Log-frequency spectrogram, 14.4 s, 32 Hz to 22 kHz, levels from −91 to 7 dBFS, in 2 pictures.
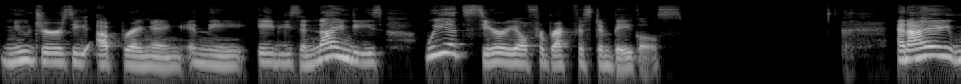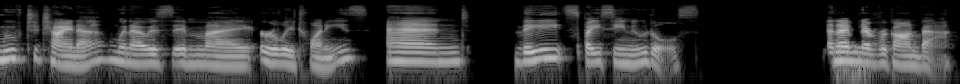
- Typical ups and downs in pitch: Yes, average, 4.3 semitones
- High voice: No, medium, 175 Hz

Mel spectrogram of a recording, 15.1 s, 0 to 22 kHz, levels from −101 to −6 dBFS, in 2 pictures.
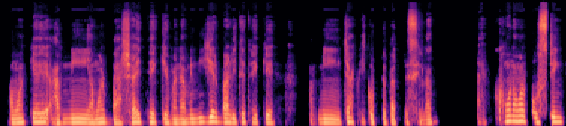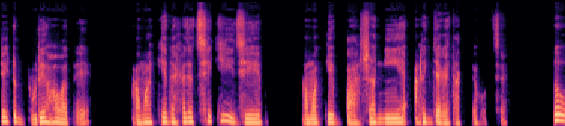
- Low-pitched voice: Yes, low, 130 Hz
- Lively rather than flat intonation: No, narrow, 2.5 semitones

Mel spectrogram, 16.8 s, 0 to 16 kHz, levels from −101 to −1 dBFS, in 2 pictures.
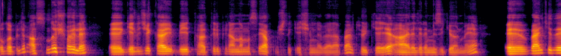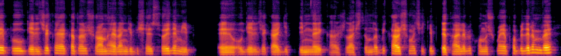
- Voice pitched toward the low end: Yes, low, 110 Hz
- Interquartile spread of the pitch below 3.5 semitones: No, average, 4.3 semitones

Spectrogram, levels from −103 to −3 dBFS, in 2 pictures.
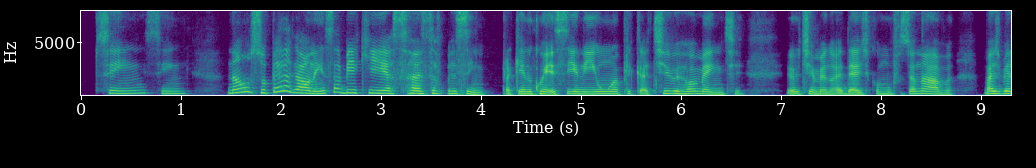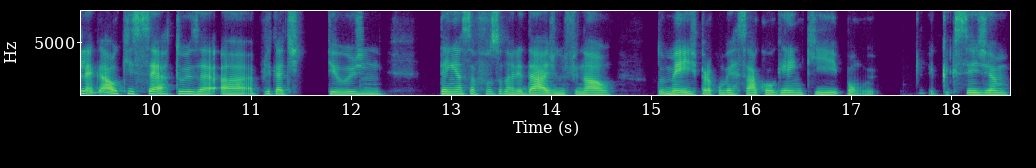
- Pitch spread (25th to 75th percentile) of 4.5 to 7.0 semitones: No, average, 4.1 semitones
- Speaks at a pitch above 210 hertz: No, high, 195 Hz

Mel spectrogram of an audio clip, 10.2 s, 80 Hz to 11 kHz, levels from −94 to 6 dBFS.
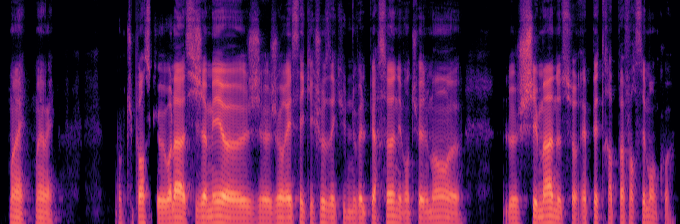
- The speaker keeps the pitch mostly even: Yes, narrow, 1.8 semitones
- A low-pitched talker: Yes, very low, 90 Hz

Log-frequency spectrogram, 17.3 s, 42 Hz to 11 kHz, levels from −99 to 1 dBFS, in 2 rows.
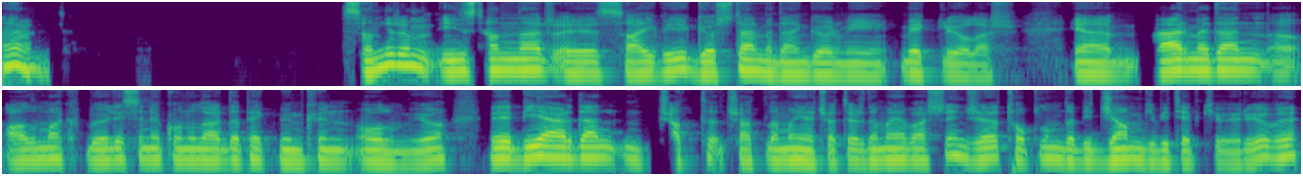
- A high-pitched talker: No, low, 115 Hz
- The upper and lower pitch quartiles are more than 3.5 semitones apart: No, average, 2.7 semitones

